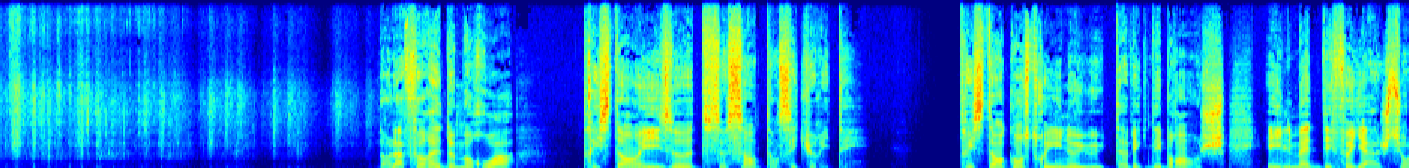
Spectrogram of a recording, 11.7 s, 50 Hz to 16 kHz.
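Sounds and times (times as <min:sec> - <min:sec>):
horse hooves galloping at speed: 0:00.0 - 0:03.5
speech: 0:03.2 - 0:07.2, 0:08.0 - 0:11.7.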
